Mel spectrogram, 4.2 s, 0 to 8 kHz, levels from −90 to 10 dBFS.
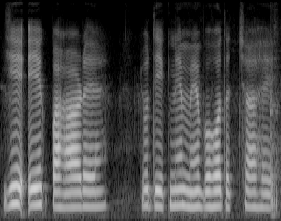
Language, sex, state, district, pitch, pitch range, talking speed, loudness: Hindi, female, Uttar Pradesh, Lalitpur, 205 Hz, 200-220 Hz, 140 wpm, -17 LUFS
